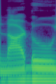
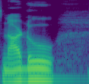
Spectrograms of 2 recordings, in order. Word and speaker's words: Nadu: and yet you mispronounce Tamil Nadu. You say Tamil Nadu and it's Nad, then someone says it's not Nad, it's Nadu, and I get shamed a lot for being an improper Tamil.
